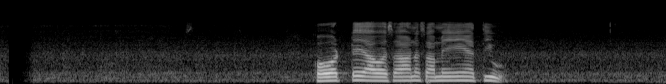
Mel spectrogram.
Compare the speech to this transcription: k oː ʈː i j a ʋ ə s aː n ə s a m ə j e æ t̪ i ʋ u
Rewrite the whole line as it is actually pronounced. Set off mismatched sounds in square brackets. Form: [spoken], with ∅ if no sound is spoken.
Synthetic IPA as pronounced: k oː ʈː [e] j a ʋ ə s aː n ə s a m ə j e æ t̪ i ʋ u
